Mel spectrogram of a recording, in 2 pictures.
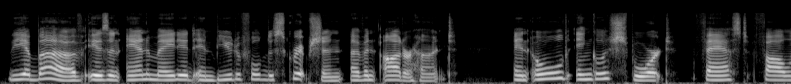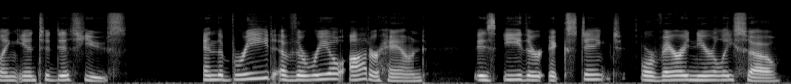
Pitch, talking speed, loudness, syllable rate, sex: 210 Hz, 135 wpm, -18 LUFS, 4.1 syllables/s, female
